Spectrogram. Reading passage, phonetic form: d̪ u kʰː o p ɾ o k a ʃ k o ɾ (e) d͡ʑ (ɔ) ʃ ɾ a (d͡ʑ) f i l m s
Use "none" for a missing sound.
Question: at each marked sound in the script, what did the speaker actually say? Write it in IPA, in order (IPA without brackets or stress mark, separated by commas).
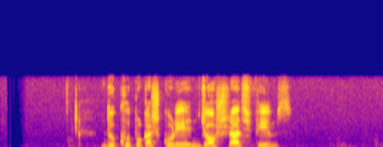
e, ɔ, d͡ʑ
